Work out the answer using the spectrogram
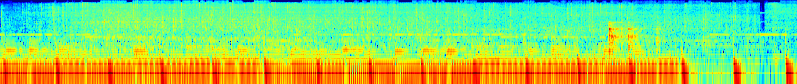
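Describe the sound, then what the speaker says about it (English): Garlic, onions and spices sizzle loudly in a pan for a cluster bean dish, a steady fry broken by rhythmic stirring and scraping near the end, with no talk. "Saute them all together until everything is mixed properly."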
